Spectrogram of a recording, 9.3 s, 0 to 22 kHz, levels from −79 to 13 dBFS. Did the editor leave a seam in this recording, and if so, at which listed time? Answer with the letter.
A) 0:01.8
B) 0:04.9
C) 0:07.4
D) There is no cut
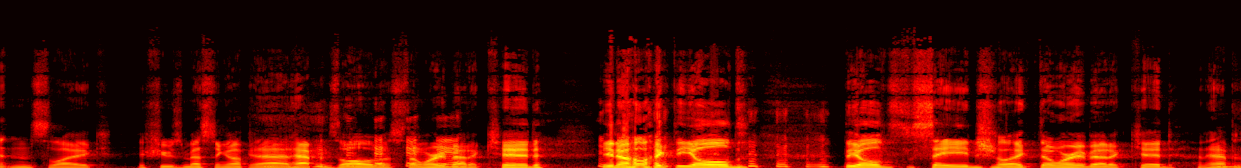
A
